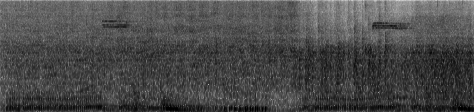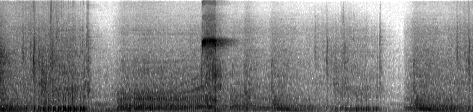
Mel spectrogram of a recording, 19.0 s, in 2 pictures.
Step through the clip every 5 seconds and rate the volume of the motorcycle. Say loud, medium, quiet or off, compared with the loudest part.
loud, loud, loud, medium.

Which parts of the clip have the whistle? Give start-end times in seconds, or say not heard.
2.0-3.1, 7.5-8.2, 13.5-13.9.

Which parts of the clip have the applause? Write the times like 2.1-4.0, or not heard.
0.0-9.4.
